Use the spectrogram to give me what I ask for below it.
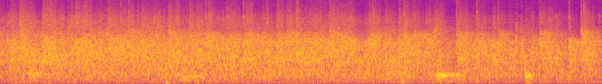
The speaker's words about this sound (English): Give her another big hand.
